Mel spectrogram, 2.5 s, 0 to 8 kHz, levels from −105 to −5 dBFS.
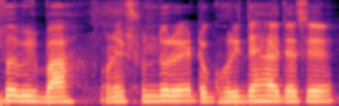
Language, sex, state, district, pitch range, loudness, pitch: Bengali, male, Tripura, West Tripura, 140-150 Hz, -16 LUFS, 145 Hz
